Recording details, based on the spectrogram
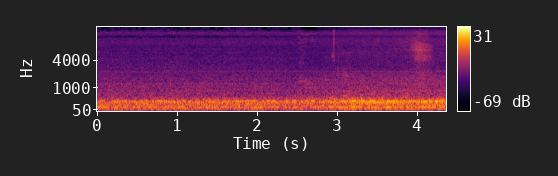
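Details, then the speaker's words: Junkyard 1959 DeSoto with its coil hot-wired to constant 12 V, bypassing the ignition switch: steady rumbling crank about four beats a second that never catches. No spark; the points are corroded, and the coil or condenser are also suspected. "So we still got no spark. Let's got power to the coil. It could be a couple of things. It could be the coil."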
